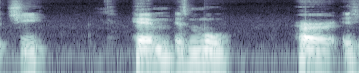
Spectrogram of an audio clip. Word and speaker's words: ci: You is changed to chi.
